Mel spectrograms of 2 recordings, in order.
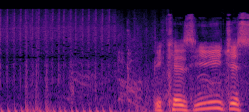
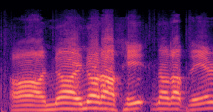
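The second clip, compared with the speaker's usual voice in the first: alarmed cry; 4 semitones higher, 8 dB louder than usual. Real, not acted. Spotting enemies again.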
